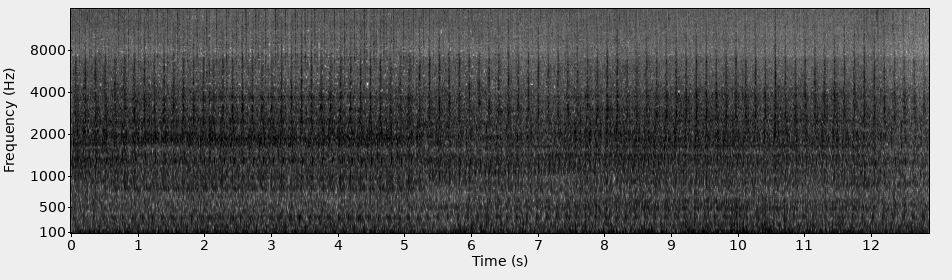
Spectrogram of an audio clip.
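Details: 1988 Ford F250 7.3L IDI diesel, high-pressure fuel line leak, white/grey exhaust smoke, smoke from dipstick, oil low: steady idle with a sharp knock about twice a second over the clatter; engine knocking at idle.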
